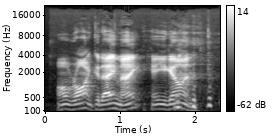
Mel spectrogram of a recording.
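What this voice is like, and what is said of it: Put-on Australian accent. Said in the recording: “Say good day, mate, in an Australian accent.”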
